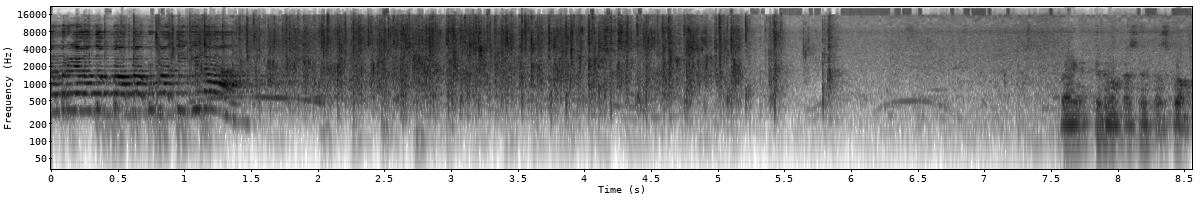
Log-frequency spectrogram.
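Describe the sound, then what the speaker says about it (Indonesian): Audience applause for the district regent at a government rice-planting acceleration ceremony in Central Lampung, a dense clapping wash that fades and then flares again briefly near the end, with bird-like coos and a voice over the top. "Beri tepuk tangan yang meriah untuk Bapak Bupati kita."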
